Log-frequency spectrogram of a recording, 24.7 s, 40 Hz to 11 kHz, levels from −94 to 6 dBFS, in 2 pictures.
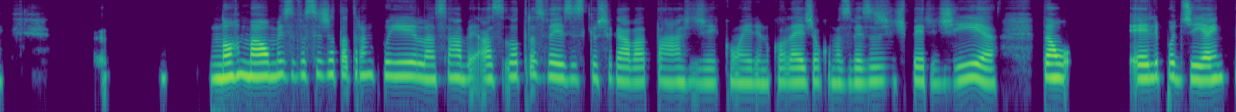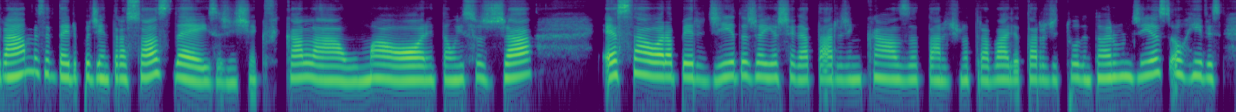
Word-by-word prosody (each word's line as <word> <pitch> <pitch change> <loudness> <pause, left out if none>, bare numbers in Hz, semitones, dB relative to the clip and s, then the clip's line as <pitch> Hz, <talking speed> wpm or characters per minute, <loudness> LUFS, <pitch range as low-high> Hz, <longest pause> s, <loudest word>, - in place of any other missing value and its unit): hum. 190 - -11 2.2
Normal. 240 +1 +8
Mas 250 +1 -2
você 255 +1 -6
já 270 +1 -3
está - - -3
tranquila, 245 -4 -1
sabe? 225 0 -3
As 215 -1 -3
outras 240 0 -4
vezes 220 -3 -1
que - - -12
eu 220 - -4
chegava 190 -3 -1
tarde 185 -1 -6
com - - -7
ele 175 0 -5
no 175 - -7
colégio, 185 0 -2
algumas 180 -1 -8
vezes 180 +2 -3
a - - -6
gente 190 -2 -12
perdia 190 +2 0 0.5
então, 225 0 +6 0.6
ele 220 +2 +4
podia 210 -3 +3
entrar, 235 +4 +3
mas 300 -2 -6
daí 240 -4 -1
ele 225 0 -3
podia 225 -1 -2
entrar 220 0 -2
só 230 +4 +3
às 275 0 0
10h. 195 -5 +3
A - - -9
gente 180 +1 -7
tinha 210 -1 -7
ficar 225 0 -3
lá 205 -3 +1
1 205 +3 +1
hora, 200 0 +5
então 205 0 -5
isso 210 +2 -6
já 230 +6 +4 0.7
essa 265 +1 +4
hora 240 -1 +6
perdida 230 +2 -2
já 235 0 -2
ia 225 0 -1
chegar 210 -1 -3
tarde 210 -1 -5
em 210 0 -4
casa, 210 -2 -3
tarde 200 -1 -5
no 200 - -5
trabalho, 205 +1 -3
tarde 210 -1 -5
em 200 - -17
tudo 225 -2 -5
então 225 +2 -3
eram 235 +2 0
dias 255 +5 -1
horríveis. 240 -4 -3
215 Hz, 160 wpm, -20 LUFS, 200-235 Hz, 2.2 s, Normal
